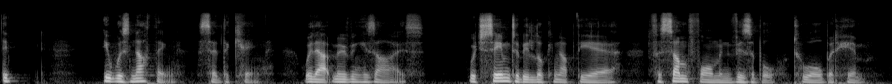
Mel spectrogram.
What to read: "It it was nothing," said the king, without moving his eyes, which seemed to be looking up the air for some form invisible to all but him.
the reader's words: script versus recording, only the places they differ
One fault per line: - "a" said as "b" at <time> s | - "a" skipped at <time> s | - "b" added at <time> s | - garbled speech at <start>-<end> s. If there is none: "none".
none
